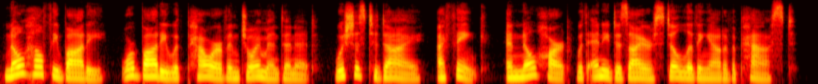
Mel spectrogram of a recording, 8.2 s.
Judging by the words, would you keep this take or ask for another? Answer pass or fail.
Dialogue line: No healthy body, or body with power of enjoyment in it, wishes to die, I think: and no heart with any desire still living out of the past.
pass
